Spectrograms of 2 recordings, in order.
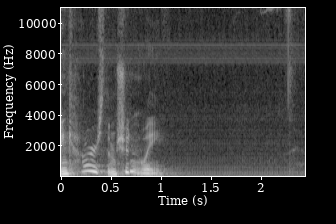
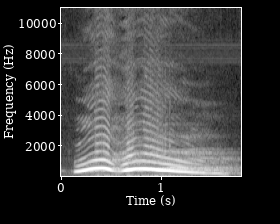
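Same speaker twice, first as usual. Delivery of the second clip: high, loud cheer; cheering woohoo; 14 semitones higher, 12 dB louder than usual. Shown as a demonstration. Children's talk leader demonstrating a cheer, loud whoop. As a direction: cheer like a teammate took a mark. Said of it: "You say".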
